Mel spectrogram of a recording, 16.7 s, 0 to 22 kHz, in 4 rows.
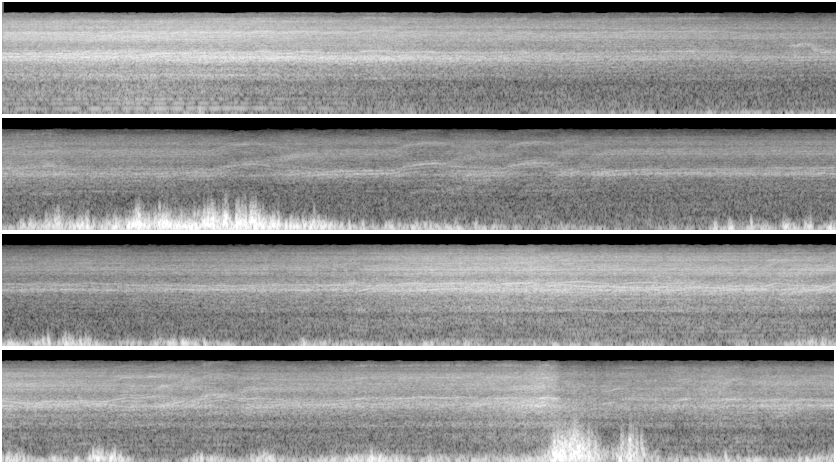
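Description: FQ777 FQ40 brushed-motor mini quadcopter in flight, its propellers giving a steady high whine that wavers as it manoeuvres. Gusts of wind buffet the microphone with a low rumble, loudest about four to six seconds in and again briefly near the end.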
